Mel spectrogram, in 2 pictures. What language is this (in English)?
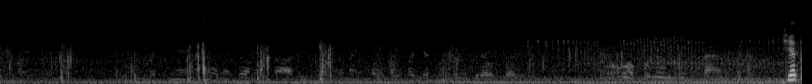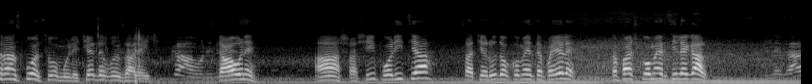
Romanian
